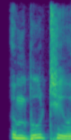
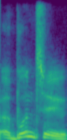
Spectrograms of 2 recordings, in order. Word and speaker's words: ubuntu: heard through popular culture there's a couple of different pronunciations of it umbutu is the way that i've heard it pronounced what is that and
